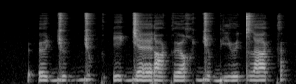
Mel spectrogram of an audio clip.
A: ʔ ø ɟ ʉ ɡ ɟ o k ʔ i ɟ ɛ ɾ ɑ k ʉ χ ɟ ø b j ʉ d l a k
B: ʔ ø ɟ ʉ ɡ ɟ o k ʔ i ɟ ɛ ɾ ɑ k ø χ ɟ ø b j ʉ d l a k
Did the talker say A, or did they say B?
B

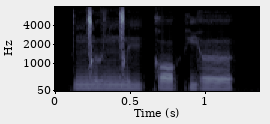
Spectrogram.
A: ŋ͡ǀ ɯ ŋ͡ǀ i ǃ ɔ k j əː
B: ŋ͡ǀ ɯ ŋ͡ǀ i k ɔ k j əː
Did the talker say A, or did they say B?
B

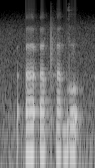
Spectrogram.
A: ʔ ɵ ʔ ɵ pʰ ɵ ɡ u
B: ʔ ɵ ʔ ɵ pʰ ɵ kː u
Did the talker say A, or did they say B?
A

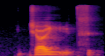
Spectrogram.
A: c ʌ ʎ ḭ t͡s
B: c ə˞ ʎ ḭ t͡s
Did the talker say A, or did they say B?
A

